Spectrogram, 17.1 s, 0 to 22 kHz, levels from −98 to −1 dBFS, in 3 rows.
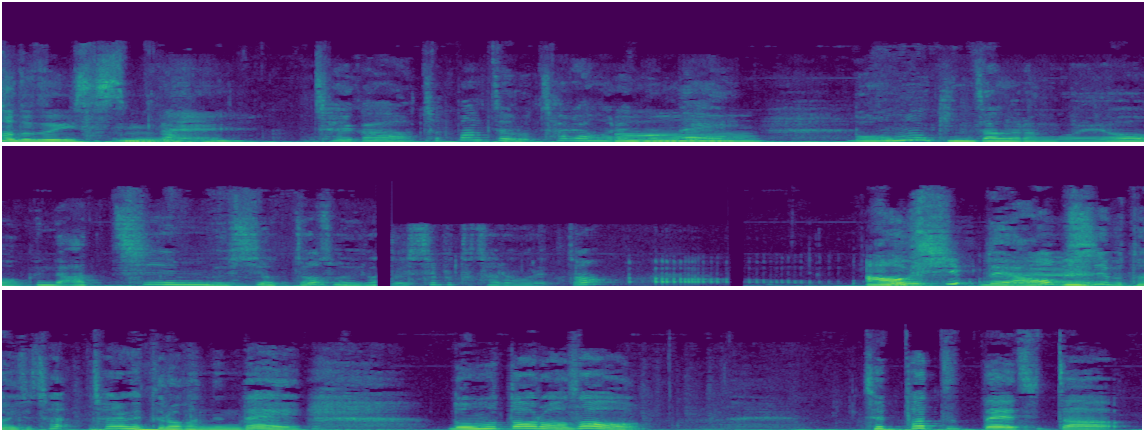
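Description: At 7.58 s the input likely switched to a poorer device, leaving an 80 ms gap before the sound resumes with nothing above 9.6 kHz, a duller tone and a faint new noise floor at unchanged loudness; full bandwidth returns at 9.42 s.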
